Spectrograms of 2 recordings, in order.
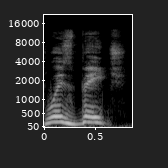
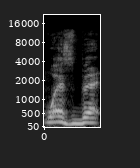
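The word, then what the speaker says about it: Wisbech: Says it's pronounced Whisbe, not Wisbe. Whisbetch. I said Wisbeck, I think. Did I? Or Wisb. Yeah, Whisbbeck. Anyway, it's pronounced Whisb, not Wisb.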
